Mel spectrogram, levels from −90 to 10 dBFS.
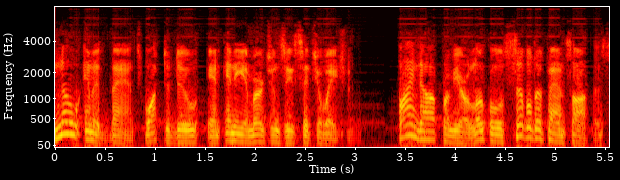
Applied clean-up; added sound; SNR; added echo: neural separator model SepFormer DNS4.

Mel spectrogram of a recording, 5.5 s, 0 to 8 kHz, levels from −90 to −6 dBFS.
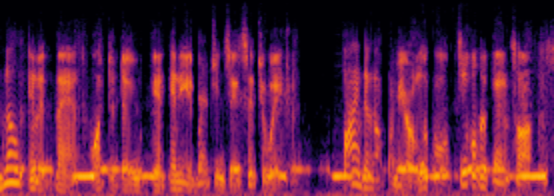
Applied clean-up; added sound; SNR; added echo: neural diffusion model UNIVERSE++.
